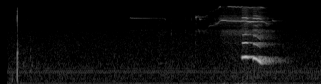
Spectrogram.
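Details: Mya, a pet dog, 'talking' while being cute: after a quiet start with one sharp click, a single short high whiny vocalization slides downward in pitch, strong and clear, then quiet room background.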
